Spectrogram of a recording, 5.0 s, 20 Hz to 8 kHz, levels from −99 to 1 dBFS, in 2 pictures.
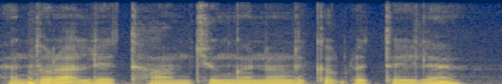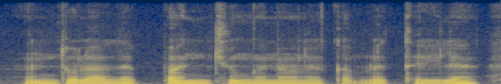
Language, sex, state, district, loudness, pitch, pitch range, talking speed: Wancho, male, Arunachal Pradesh, Longding, -19 LUFS, 110 Hz, 105-115 Hz, 240 wpm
